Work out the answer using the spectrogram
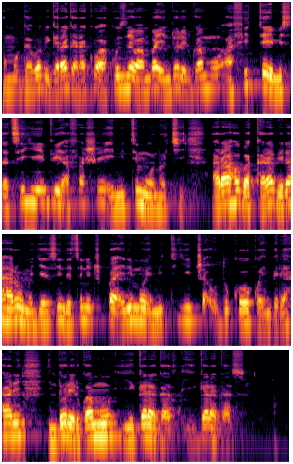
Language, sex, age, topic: Kinyarwanda, male, 18-24, health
